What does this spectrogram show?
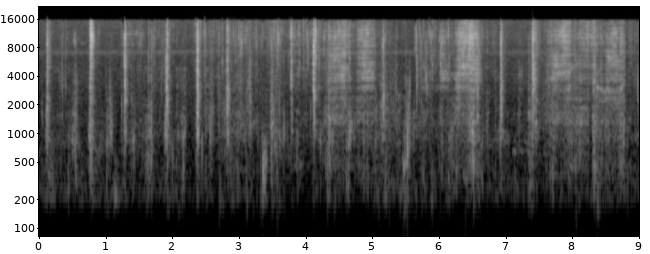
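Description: Close-up eating sounds: wet chewing and lip smacks with irregular small clicks and crunches as a mouthful of sukha roti, rice and pork is eaten by hand.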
